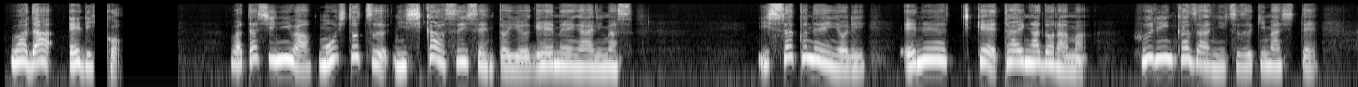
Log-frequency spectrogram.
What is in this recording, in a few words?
free talk, female voice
